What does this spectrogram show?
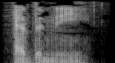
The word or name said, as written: ebony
